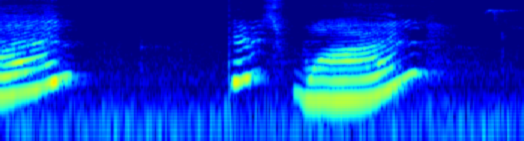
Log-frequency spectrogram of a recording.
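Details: Oriental cat Romeo watching birds indoors gives two drawn-out, tonal meows, the first short and falling, the second longer with a rising then sagging bend, separated by a brief chirp-like squeak.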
